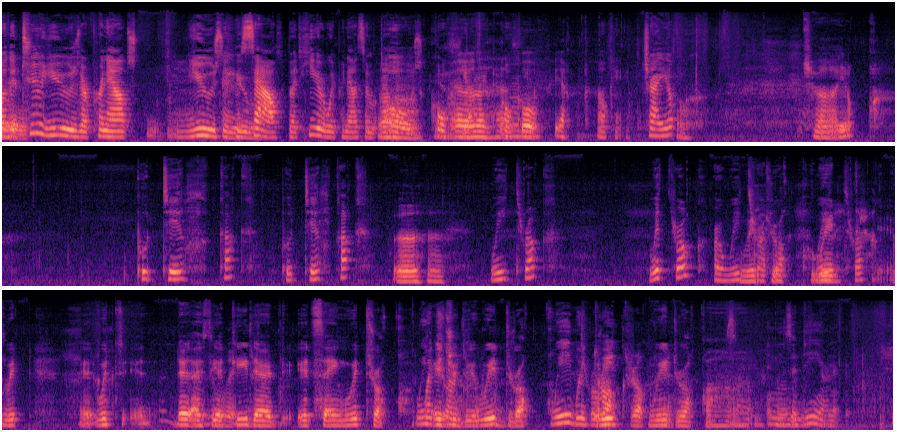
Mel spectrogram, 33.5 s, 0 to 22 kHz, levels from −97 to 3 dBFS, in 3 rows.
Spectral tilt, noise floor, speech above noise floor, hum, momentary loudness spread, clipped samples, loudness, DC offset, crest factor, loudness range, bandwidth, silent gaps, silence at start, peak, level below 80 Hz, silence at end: -5.5 dB/octave; -61 dBFS; 35 dB; none; 18 LU; under 0.1%; -27 LUFS; under 0.1%; 22 dB; 10 LU; 16.5 kHz; none; 0 s; -6 dBFS; -64 dBFS; 0.1 s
